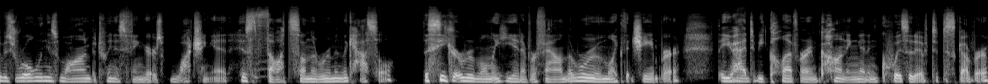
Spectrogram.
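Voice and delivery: normal talking voice

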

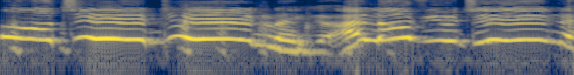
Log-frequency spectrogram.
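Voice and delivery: very loud, very high, drawn-out shrieking scream. Retelling how a fan watching at home screamed: imitating a fan screaming. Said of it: "So she's screaming".

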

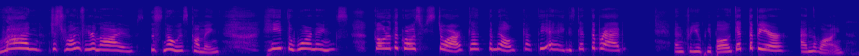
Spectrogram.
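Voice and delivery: very high, panicked, alarmist weatherman broadcast voice. Imagining being a weatherman reporting outside in the snow: pretend alarming weatherman warning. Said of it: "and go".

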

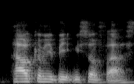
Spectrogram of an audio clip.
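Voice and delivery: ordinary talk

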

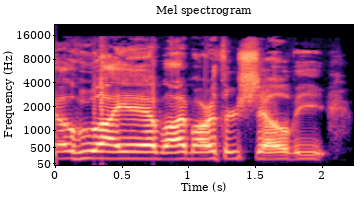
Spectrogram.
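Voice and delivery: loud, high-pitched hollered yell. Retelling a scene where police pull Arthur away: imitating Arthur Shelby yelling. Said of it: "and he's yelling".

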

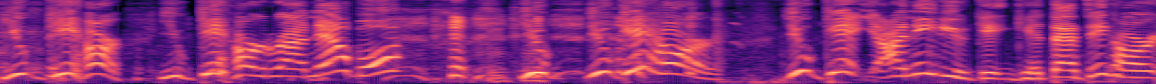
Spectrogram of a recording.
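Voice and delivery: put-on Texas accent. Telling how she talks to her husband when time is short, Texas accent. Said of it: "I do it in this like Texas accent".

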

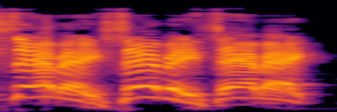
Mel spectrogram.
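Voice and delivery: high, rough screamed announcer voice. Recapping a wrestling match, the speaker acts out announcer JR screaming. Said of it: "JR screams out".

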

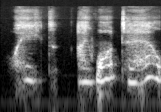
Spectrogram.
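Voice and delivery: very quiet, slow, hushed voice. A narrator reads an old woman stopping Aang and offering help, hushed. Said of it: ""I am Water Sage [name]," the woman said, revealing a kind, elderly face".

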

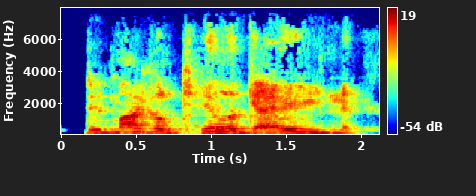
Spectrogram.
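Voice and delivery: slow, high, heavy, exaggerated British accent, drawn out.

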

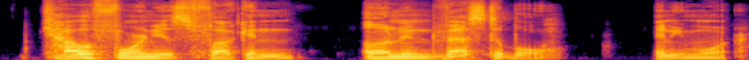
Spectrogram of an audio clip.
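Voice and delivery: plain

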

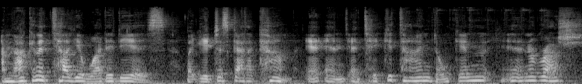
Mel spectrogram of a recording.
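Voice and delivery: imitated Boston accent. Retelling a phone call from the speaker's mom: imitating a boston accent. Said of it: "they have Boston accents, so I'll imitate that".

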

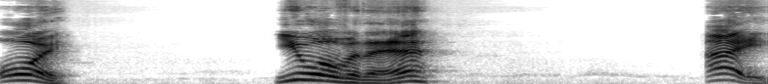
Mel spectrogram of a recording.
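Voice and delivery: very loud, shrill, high, drawn-out booming yell. Voicing a guard calling after a player's character: NPC yelling after someone. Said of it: "ignore his initial yelling at me".

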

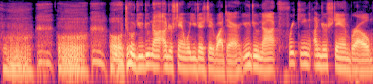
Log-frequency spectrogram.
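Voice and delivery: mock swaggering, challenging, cocky, puffed-up childlike bravado. Retelling how a kid stood up to confront another: imitating a kid puffing out his chest. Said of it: "puffing out his chest".

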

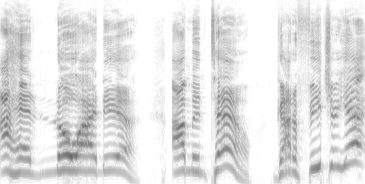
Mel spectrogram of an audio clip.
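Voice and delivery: play-acted, loud, high, exclamatory delivery on every line. Reading aloud the message he sent Kevin: retelling exclamation-point text. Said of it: "I'm going to read it with the exclamation points".

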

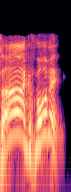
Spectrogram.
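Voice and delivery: very high-pitched character voice. Retelling what a character says instead: Uncle Monty voice. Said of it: "in Uncle Monty's voice".

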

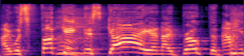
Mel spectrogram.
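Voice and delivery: shrill, booming, drawn-out, high, slow, loud comic delivery. Acting out a funny quote in a Jerry Seinfeld voice. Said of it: "I just went a bit Jerry Seinfeld then".

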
